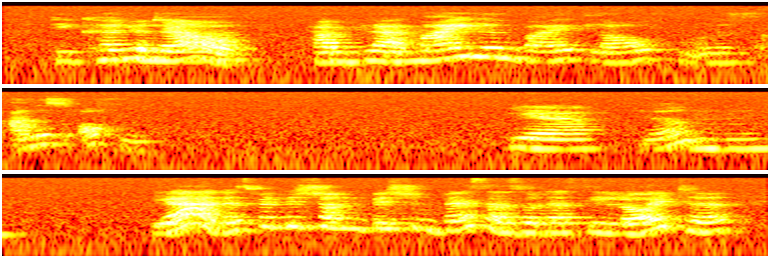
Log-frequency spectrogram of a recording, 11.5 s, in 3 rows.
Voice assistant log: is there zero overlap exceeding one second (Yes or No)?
Yes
